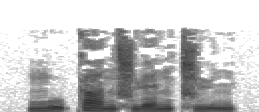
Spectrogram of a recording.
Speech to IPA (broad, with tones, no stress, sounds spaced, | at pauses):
m ṵ˨˩ k a˥˨ n ɕ ɥ ɛ˨˦ n t͡ɕ y̰˨˩ n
